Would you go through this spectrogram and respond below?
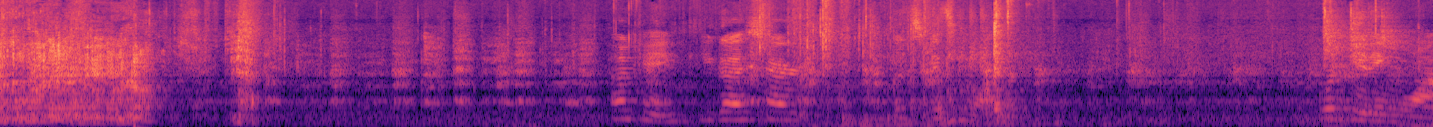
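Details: Two young Jack Russell Terriers, about four and a half months old, playing and chasing each other in a back yard in Lenexa, Kansas, in January: quick panting and snuffling with scattered short yips, with a person speaking.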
